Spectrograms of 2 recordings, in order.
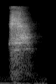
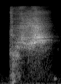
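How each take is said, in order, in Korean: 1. 하나로 섞인 소리로 발음됩니다. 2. 두 부분으로 따로 발음됩니다. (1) "쉬와 같이 한 번에 발음을 합니다" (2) "트와 쉬를 따로 발음해서 트쉬 이렇게 트쉬처럼 발음하지 말고"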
